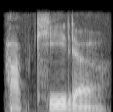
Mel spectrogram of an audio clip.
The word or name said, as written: hapkido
